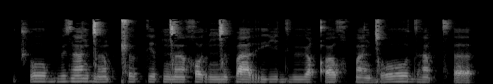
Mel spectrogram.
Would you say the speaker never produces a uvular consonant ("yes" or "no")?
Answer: no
